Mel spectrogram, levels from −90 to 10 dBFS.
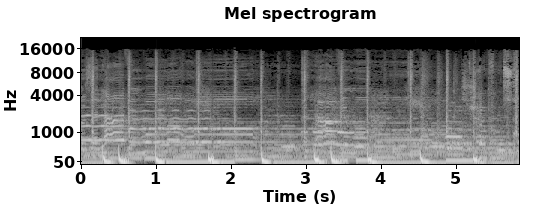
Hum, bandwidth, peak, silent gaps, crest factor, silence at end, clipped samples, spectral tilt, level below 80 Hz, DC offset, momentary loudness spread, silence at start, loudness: none; 16 kHz; 0 dBFS; none; 10 dB; 0 s; under 0.1%; -5 dB/octave; -14 dBFS; under 0.1%; 6 LU; 0 s; -12 LUFS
